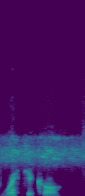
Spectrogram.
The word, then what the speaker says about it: wetiko: which they termed as wetiko. Mm. I think I'm pronouncing it correctly. It's spelled W-E-T-I-K-O.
